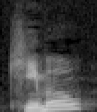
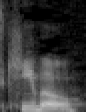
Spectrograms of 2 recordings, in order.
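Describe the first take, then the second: First: Chemo? rising high in disbelief; "Chemo?" asked with a high rising question tune; incredulous question. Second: "chemo." with a settled falling tune; "chemo." said flat and falling, accepting it; resigned statement. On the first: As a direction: ask "Chemo?" as if you can't believe it, pitch climbing. Mother reacts to chemo news. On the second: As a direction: let "chemo." drop and close like a verdict. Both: Acted.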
